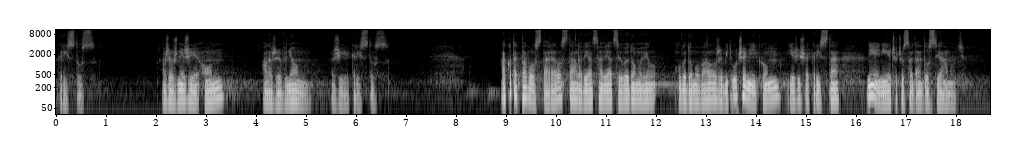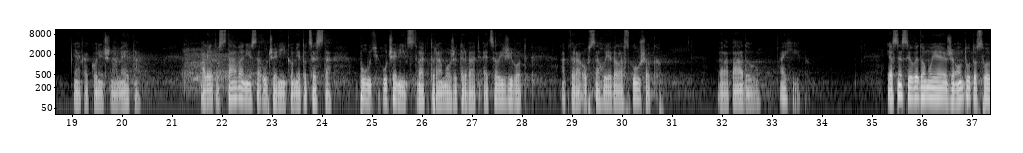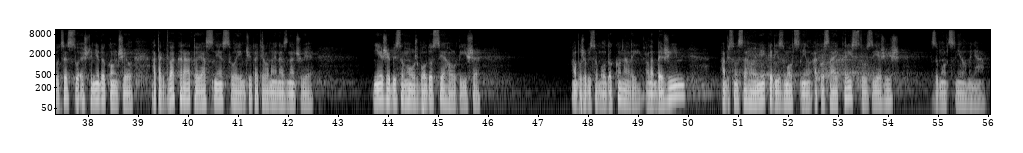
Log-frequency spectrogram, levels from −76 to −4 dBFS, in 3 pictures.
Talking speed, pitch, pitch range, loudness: 120 wpm, 80 Hz, 75-90 Hz, -26 LUFS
